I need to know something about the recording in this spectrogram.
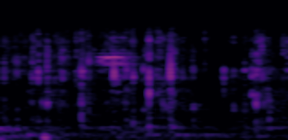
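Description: Green paper gift bag crinkling and rustling as a hand squeezes and turns it: a dense run of irregular crackles and clicks.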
